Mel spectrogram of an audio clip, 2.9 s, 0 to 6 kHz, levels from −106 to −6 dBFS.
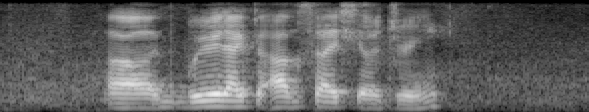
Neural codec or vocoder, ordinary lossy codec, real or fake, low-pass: codec, 44.1 kHz, 3.4 kbps, Pupu-Codec; none; fake; 5.4 kHz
